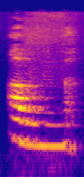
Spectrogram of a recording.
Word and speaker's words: of: Here's a very common word, the most common word, where the letter F makes the V sound. This is the word of. You will probably only see the letter F making the V sound in this word.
